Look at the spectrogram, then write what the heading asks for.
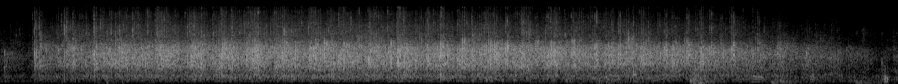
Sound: applause

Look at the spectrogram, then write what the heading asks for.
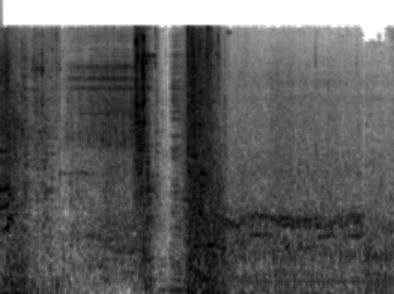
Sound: wind blowing

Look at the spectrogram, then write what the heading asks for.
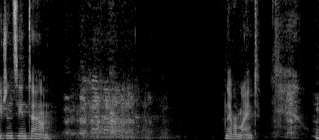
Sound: laughter

